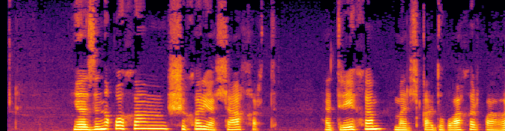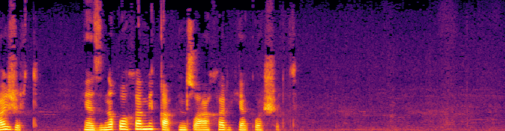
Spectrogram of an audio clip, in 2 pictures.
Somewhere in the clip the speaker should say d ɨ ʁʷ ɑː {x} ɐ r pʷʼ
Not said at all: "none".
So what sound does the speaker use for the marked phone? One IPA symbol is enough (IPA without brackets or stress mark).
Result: x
